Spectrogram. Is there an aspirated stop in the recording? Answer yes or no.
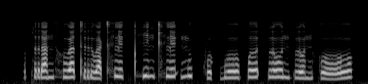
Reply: yes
